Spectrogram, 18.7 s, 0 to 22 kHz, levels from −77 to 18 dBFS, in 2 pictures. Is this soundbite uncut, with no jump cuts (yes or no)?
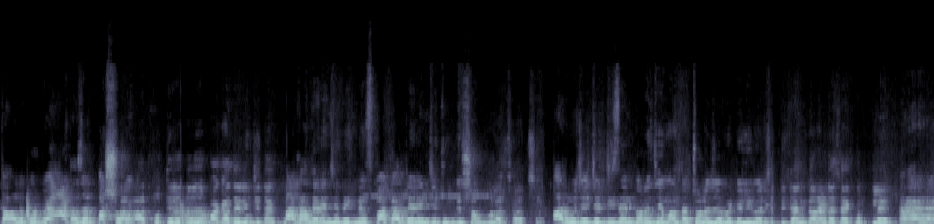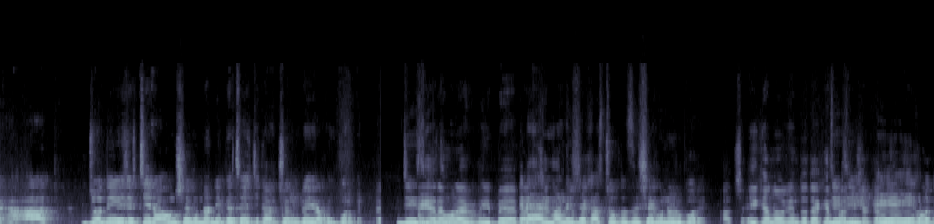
no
